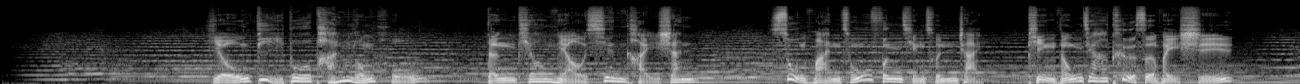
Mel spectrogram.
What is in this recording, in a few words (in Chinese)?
专题片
